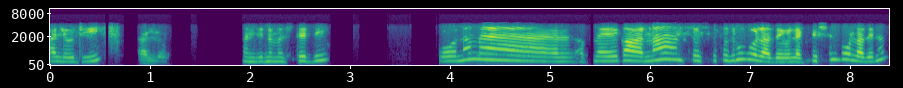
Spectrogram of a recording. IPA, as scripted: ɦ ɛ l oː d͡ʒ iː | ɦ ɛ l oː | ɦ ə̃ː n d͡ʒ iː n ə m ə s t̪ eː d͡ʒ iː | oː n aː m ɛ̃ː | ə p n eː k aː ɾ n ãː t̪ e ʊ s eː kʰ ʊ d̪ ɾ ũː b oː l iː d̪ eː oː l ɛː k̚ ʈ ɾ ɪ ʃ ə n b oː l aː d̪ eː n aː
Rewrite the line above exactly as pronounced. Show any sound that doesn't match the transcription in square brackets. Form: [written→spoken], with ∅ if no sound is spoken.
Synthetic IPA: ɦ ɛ l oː d͡ʒ iː | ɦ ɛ l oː | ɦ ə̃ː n d͡ʒ iː n ə m ə s t̪ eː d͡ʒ iː | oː n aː m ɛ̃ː | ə p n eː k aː ɾ n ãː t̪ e ʊ s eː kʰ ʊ d̪ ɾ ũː b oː l [iː→aː] d̪ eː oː l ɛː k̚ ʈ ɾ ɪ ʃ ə n b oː l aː d̪ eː n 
